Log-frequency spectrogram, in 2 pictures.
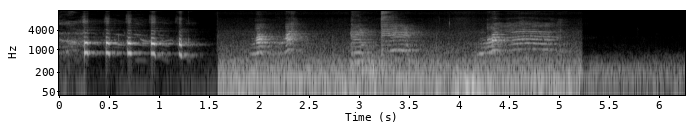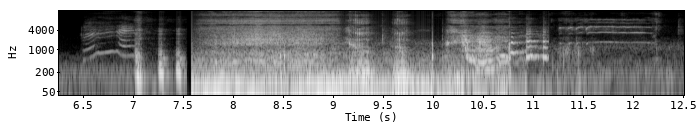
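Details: Pet cat making funny sounds: a quick run of short, bright meows at the start, then abrupt cuts to wavering cries and a loud, harsh stretch of broadband noise, ending with high thin squeaks.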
